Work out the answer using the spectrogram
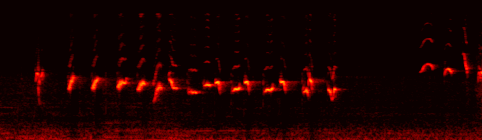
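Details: Greater green leafbird song used as a lure to coax another bird to sing: a lively chain of slurred, warbling whistles, a short pause, then a few higher whistled notes.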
